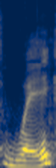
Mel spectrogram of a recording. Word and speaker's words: Wake: In front of me, Tarot Wake. I've been told that this is the correct pronunciation for the last name.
